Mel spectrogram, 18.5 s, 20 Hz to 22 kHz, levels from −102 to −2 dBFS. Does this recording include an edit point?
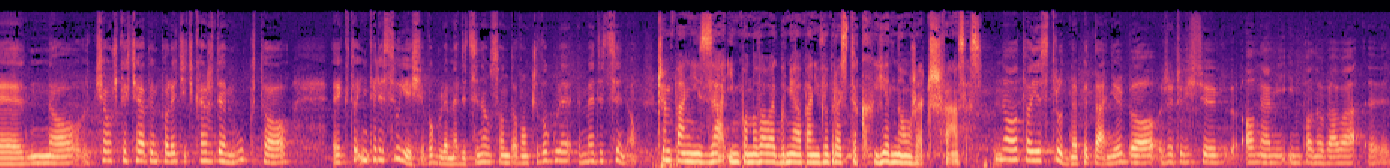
no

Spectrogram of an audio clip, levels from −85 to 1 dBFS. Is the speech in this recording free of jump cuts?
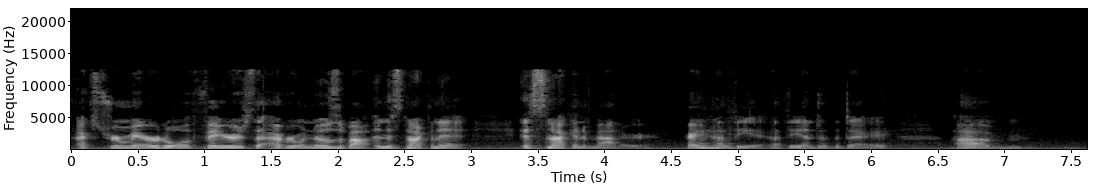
yes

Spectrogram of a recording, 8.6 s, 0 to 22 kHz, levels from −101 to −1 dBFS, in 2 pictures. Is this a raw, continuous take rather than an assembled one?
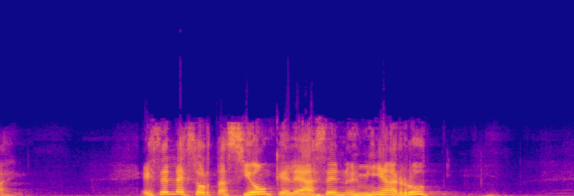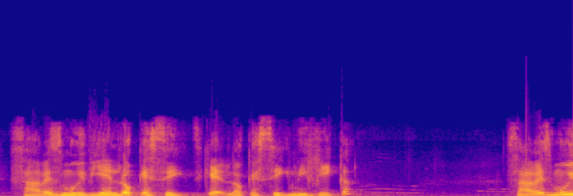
yes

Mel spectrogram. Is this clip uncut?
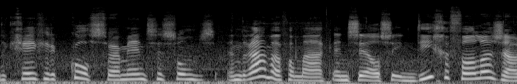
no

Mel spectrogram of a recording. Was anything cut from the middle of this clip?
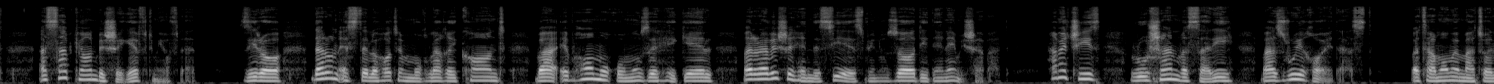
no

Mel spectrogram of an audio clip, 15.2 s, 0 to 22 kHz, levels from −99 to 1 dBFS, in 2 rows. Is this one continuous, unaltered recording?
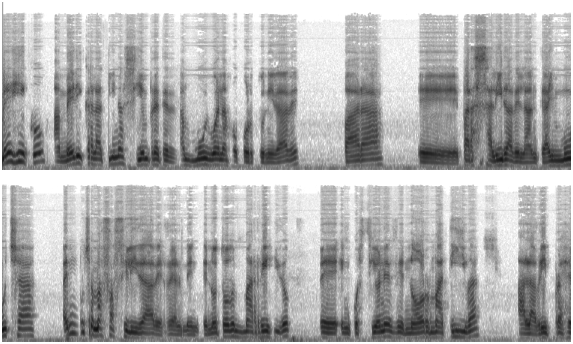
yes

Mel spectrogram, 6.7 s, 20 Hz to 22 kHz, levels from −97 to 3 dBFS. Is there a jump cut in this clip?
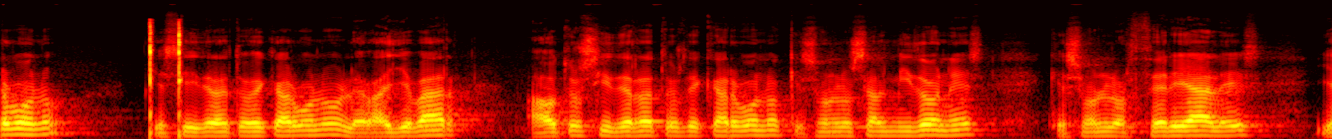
no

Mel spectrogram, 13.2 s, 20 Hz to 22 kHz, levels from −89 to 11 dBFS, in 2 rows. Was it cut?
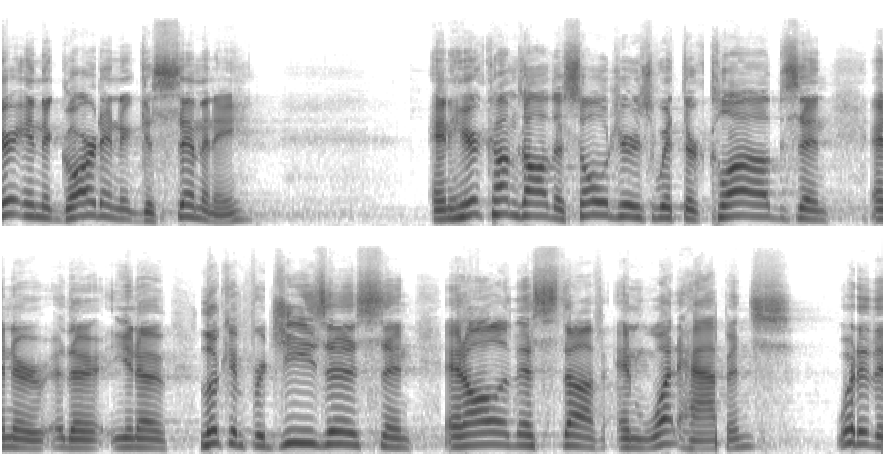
no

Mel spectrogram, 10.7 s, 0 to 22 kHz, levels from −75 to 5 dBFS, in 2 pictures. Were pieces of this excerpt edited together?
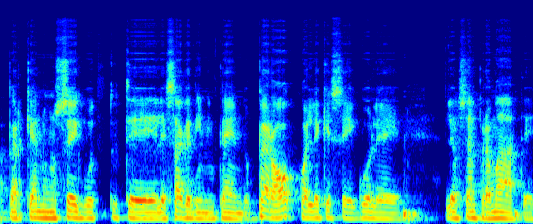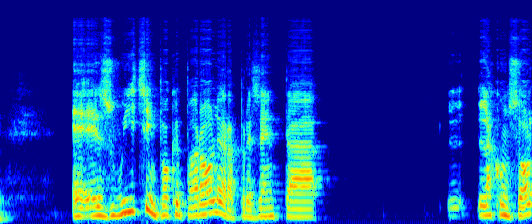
yes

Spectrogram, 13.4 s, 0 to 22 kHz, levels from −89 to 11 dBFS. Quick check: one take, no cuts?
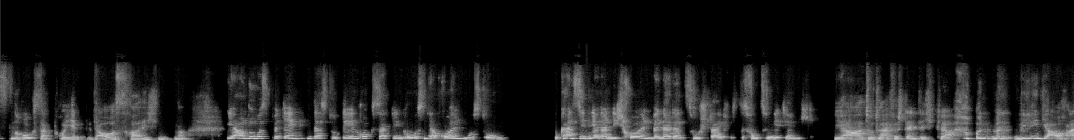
no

